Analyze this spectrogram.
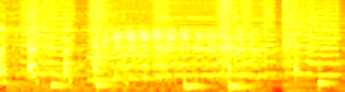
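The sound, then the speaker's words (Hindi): Goats bleating in a quick run of several short, nasal bleats, each sharp at its start and closely spaced in an uneven rhythm. “आजकल की बकरियां बे बे करती”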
